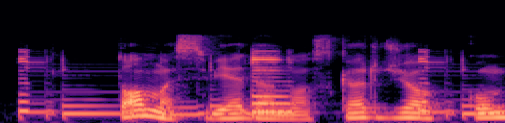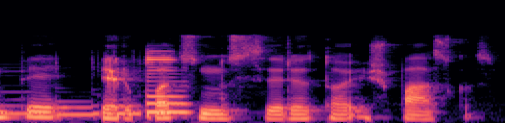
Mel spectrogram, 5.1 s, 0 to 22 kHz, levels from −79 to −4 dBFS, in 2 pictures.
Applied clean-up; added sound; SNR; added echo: none; Electric guitar; 3 dB; none.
